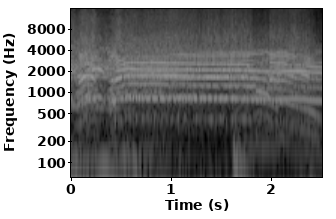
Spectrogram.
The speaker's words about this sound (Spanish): Es que lo di todo en ese grito.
